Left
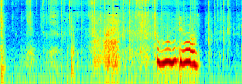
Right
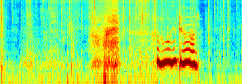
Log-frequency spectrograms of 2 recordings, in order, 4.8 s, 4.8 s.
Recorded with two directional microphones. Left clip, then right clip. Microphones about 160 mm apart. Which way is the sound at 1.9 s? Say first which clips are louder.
Right 12 dB; 60° right (ahead or behind).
